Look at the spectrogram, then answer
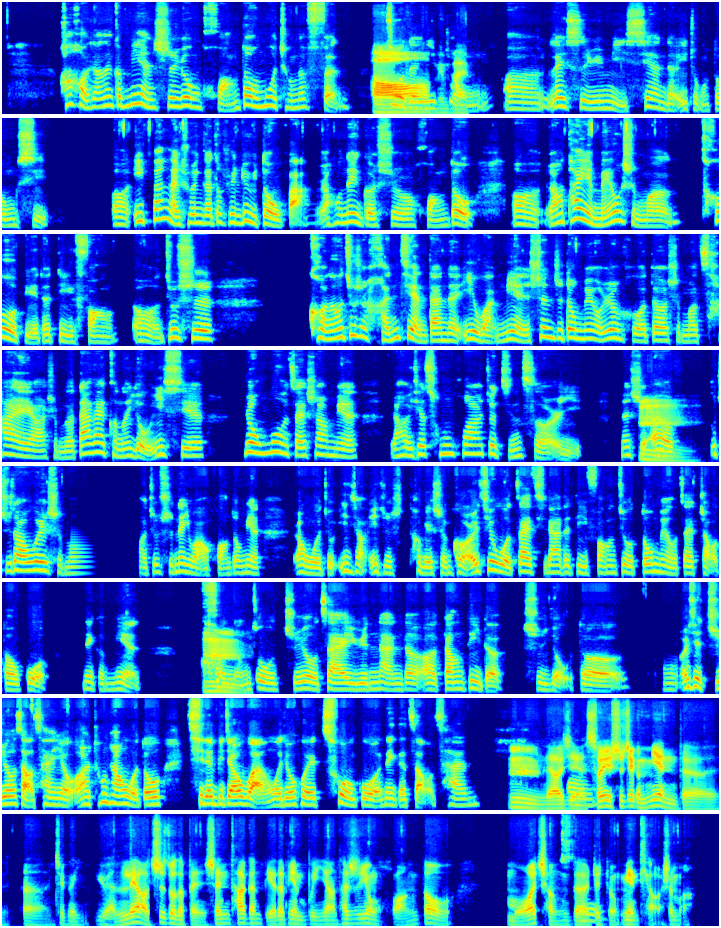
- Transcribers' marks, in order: other background noise
- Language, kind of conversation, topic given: Chinese, podcast, 你有没有特别怀念的街头小吃？
- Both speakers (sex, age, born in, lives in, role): female, 45-49, China, United States, guest; male, 30-34, China, United States, host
